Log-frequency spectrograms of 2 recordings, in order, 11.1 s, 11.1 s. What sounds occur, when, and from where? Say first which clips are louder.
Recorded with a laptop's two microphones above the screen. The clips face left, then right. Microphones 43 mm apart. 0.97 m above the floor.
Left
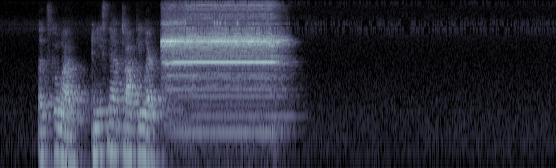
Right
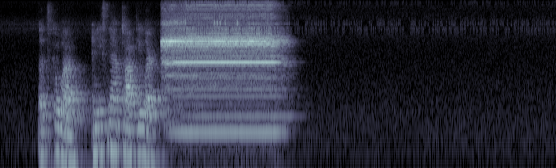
0.8 s a woman speaking: even; 80° left, 1.3 m; by 3.1 s centre (ahead or behind), 1.3 m
3.2 s an alarm: right 1 dB; 20° left (ahead or behind), 1.7 m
